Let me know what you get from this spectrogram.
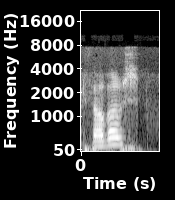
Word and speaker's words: Phobos: And am I saying that right, Phobos? – Yes.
